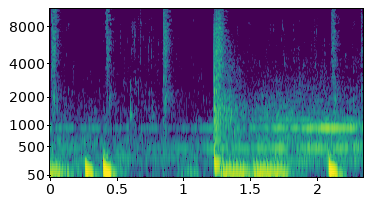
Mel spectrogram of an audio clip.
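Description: Chill electronic background music with a beat: a deep kick drum struck twice in quick succession early on, and a low bass note coming back about a second and a quarter in, under light percussion ticks and a steady synth tone.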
